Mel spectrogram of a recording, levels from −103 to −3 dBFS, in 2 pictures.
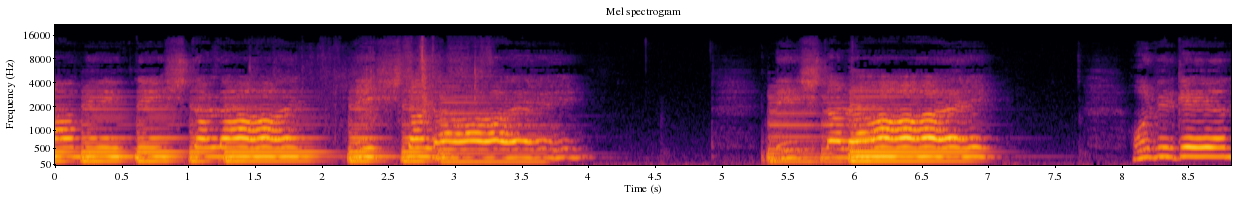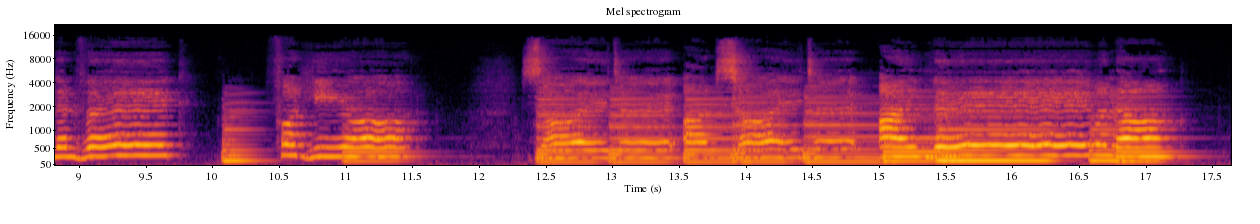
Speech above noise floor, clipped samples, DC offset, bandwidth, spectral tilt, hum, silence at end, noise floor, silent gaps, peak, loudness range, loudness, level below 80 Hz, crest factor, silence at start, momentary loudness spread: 41 dB; under 0.1%; under 0.1%; 13.5 kHz; -7.5 dB/octave; none; 0.3 s; -63 dBFS; none; -6 dBFS; 6 LU; -23 LUFS; -60 dBFS; 18 dB; 0 s; 12 LU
